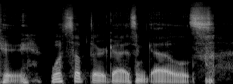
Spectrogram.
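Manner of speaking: silky, smooth, put-on radio DJ voice. Joking about a second voice change: put-on smooth radio voice. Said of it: "We're gonna go smooth A S M R radio".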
